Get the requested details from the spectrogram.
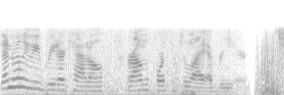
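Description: A woman talks at a fairly quick pace in a fairly low voice, the sound dry with no echo and noticeable background noise behind her. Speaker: farm family member explaining cattle breeding. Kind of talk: video narration. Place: farm machine. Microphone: phone near.

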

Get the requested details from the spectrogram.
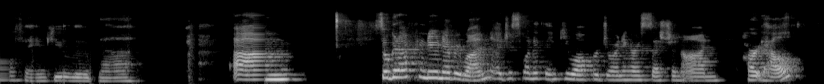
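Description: A woman speaks at a fairly slow pace with fairly high pitch. Her pitch swings very widely, and audible room echo surrounds her. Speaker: peer program coordinator, webinar host. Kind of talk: webinar moderation. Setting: video call. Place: home room. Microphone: video call.

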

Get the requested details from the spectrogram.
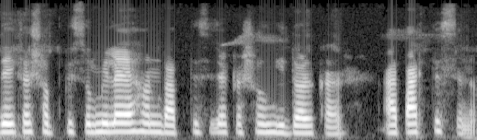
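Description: In a dry, close recording with no echo, a woman speaks at a fairly high pitch with monotone, flat intonation. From Bangladesh, Kushtia. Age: 30s. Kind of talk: interview.

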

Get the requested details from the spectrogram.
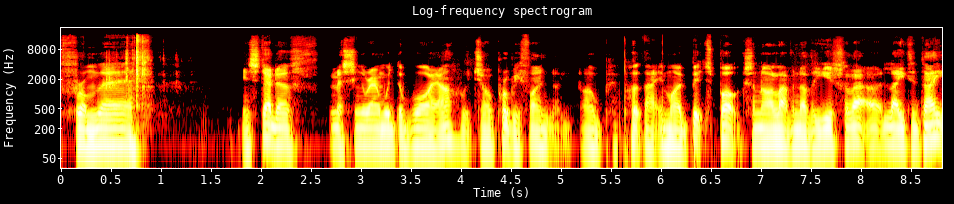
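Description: At a moderate pace, a man speaks in a fairly low voice with fairly even intonation. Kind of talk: tutorial. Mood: relaxed, matter-of-fact. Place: workshop. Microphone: phone near.

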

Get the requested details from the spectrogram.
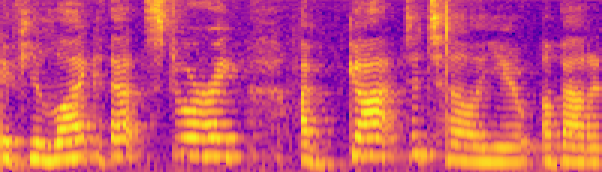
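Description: A woman's very slow delivery with fairly even intonation. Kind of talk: storytime reading to children. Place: classroom. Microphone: phone near.

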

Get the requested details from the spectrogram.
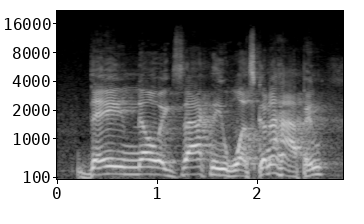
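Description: The man talks fairly slowly. The room gives his words an audible echo. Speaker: dog trainer. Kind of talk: tutorial. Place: home room. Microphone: camera far.

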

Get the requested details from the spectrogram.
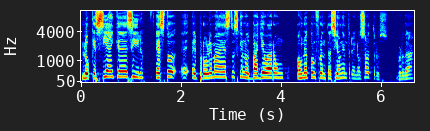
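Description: A dark, mellow voice at a moderate pace, with ordinary pitch variation, hardly any pauses and a quiet background. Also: man, high pitch for a man. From Costa Rica. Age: 30s. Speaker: university professor. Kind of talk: panel talk. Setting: auditorium with audience. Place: classroom. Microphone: handheld.

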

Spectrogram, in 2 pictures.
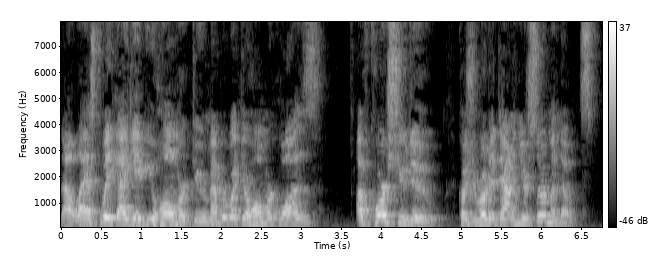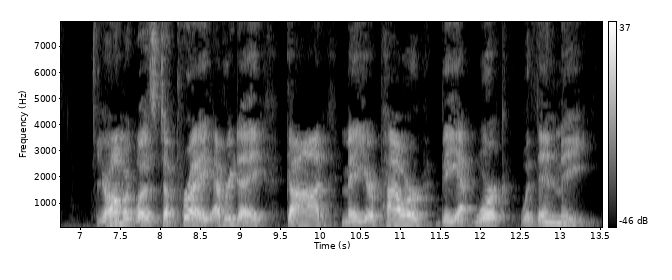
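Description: Over a quiet background with audible room echo, a man speaks at a moderate pace in a high pitch with lively intonation. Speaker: pastor. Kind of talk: sermon. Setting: church. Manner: loud. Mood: warm, friendly. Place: church. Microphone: camera far.

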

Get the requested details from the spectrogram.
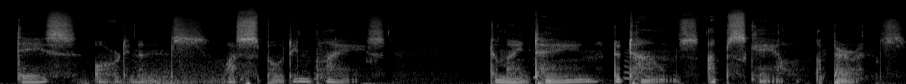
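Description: Whispering, a man speaks at a very slow pace. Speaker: online video host. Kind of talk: soft-spoken commentary reading facts. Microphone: studio mic.

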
